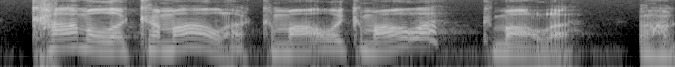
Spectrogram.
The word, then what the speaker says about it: Kamala: name right Camala Harris it's Kamala not Kamala oh okay it's Kamala Kamala Harris not Kamala you put the emphasis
